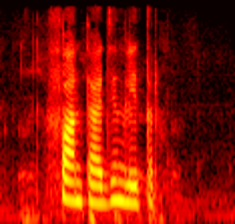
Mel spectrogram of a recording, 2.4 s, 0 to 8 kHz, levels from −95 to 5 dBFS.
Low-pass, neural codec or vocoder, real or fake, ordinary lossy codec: 7.2 kHz; none; real; AAC, 48 kbps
